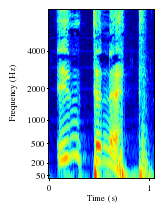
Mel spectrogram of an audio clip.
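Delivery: put-on high, loud old shop lady spitting the word out; hissing florist. Grumpy florist hisses the word at her customer. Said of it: "fräste Tisten".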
